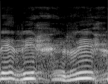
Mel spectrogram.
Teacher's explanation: را کے نیچے زیر رح رح یہ باریک پڑیں گے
